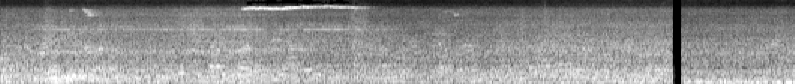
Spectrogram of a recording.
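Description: A fan blower whirs steadily beside a grill.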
